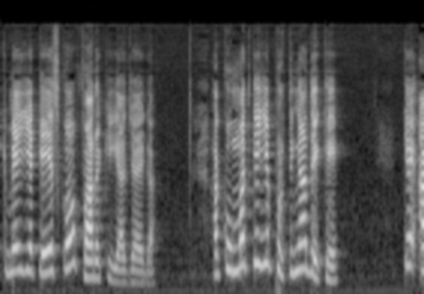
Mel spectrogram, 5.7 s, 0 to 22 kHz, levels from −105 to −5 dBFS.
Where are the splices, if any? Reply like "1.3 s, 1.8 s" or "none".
none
